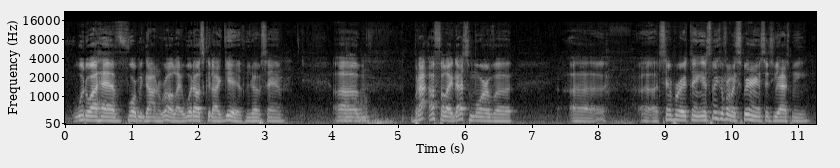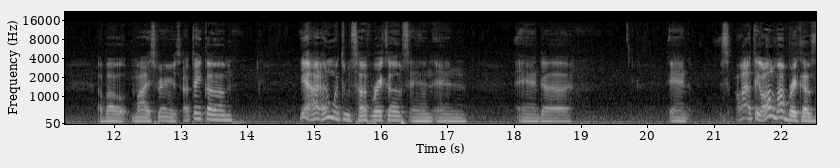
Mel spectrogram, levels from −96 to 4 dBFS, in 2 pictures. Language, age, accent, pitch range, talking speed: English, 20-39, American, 120-150 Hz, 175 wpm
